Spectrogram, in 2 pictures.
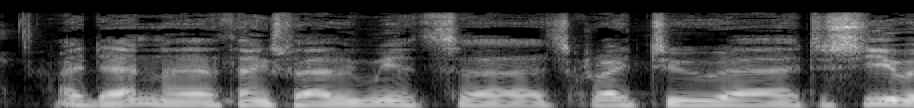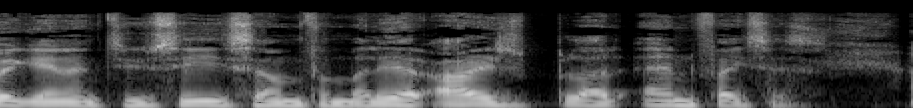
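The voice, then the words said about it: Afrikaans-sounding accent, faint Irish trace. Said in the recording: “He is the most Afrikaans-sounding Irishman you will ever meet ... a flicker of an Irish accent. I've got to be honest, it's fairly muted.”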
